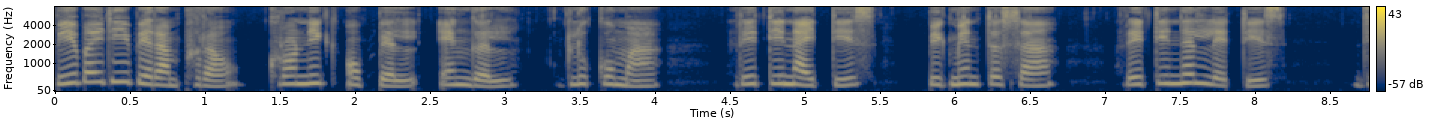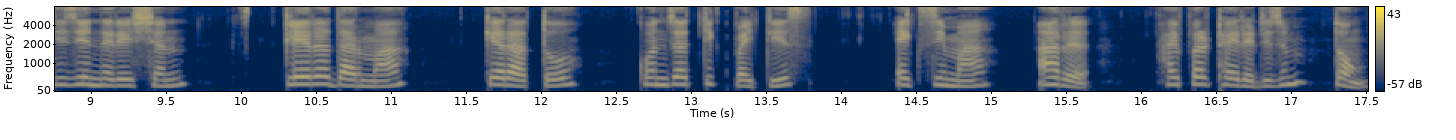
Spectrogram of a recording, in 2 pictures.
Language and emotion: Bodo, neutral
